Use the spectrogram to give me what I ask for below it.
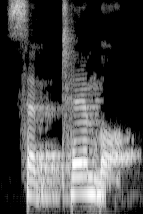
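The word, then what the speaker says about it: September: August August August সেপ্টেম্বর এখানে শেষের যে র উচ্চারণ হবে নাটা উচ্চারণ হবে সেপ্টেম্বর রটা ব্রাকেটে দিয়েছি এটা উচ্চারণ হবে না সেপ্টেম্বর সেপ্টেম্বর সেপ্টেম্বর একইভাবে ও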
